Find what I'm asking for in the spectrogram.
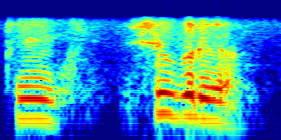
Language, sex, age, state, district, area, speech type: Urdu, male, 45-60, Delhi, Central Delhi, urban, conversation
